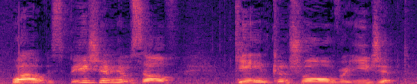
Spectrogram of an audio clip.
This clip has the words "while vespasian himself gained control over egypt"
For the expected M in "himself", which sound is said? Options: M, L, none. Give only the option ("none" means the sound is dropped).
M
